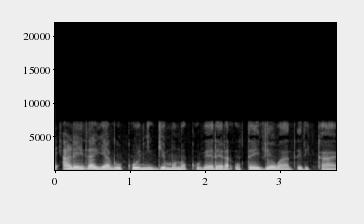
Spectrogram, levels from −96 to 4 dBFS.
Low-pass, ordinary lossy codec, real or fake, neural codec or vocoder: 7.2 kHz; none; fake; codec, 16 kHz, 2 kbps, FunCodec, trained on LibriTTS, 25 frames a second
